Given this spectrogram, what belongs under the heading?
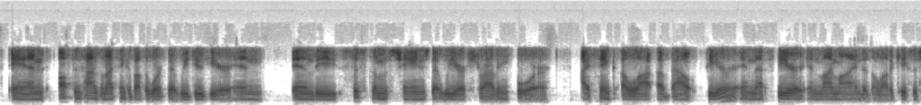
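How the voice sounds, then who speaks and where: The speaker has an American accent, fairly even intonation and a moderate pace. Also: man. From US Mid-Atlantic, Washington DC area (Silver Spring, Maryland). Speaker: nonprofit finance executive. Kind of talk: interview.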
